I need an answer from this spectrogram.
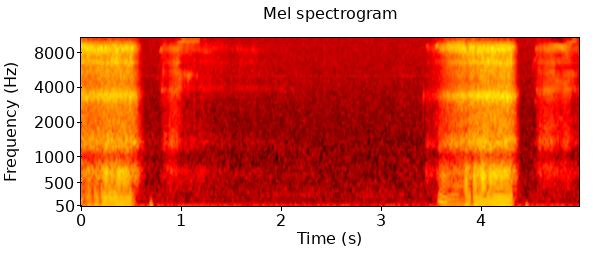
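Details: Sleeping pet dog with its neck pressed tight, snoring like a human; two heavy, rattling low snores about three seconds apart, each with a hissy breathy edge, quiet room in between.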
